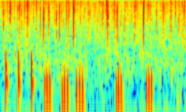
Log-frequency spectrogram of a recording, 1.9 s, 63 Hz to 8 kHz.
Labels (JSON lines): {"label": "biophony", "recorder": "SoundTrap 600 or HydroMoth"}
